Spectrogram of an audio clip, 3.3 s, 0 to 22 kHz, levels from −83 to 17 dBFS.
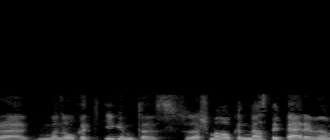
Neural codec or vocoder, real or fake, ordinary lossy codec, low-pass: none; real; MP3, 32 kbps; 7.2 kHz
